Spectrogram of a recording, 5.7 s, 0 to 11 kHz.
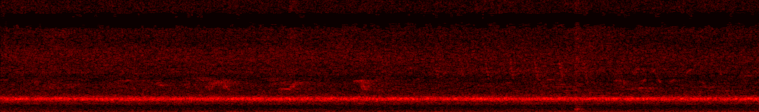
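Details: Steady, unbroken buzz of 17-year Brood X periodical cicadas dominates, one flat sustained pitch, with only faint occasional bird notes and low background rumble.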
